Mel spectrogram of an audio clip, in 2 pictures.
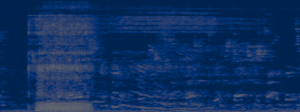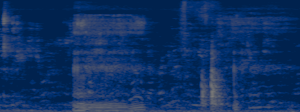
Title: My beagles Love Nap time the kid and mom and one snoring #beagles #dogs #puppies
